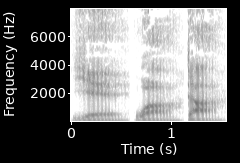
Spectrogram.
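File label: "yewata", concatenated syllables; Affixing experiment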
